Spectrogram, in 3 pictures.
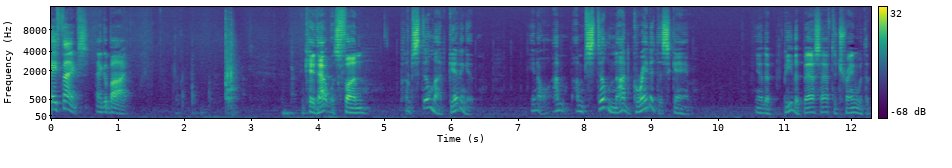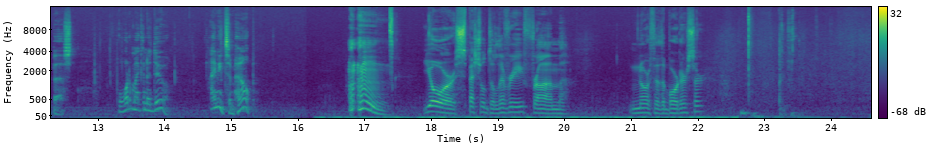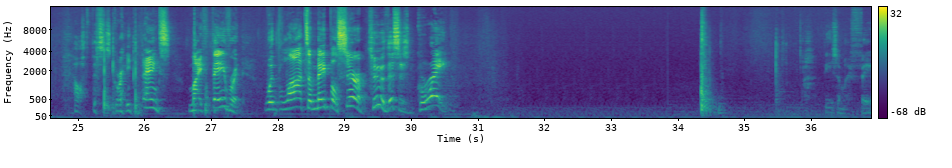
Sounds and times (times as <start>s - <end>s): Speech: 0.0s - 1.2s, 3.8s - 6.4s, 7.2s - 9.7s, 10.5s - 12.7s, 13.3s - 15.4s, 16.8s - 20.1s, 21.0s - 22.1s, 24.9s - 30.7s, 36.2s - 36.9s.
